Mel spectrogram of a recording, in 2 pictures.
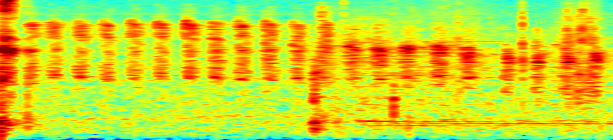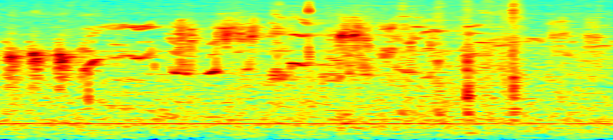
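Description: Faint birdsong. A fast run of high repeated chirps, about ten a second, gives way to warbling notes that rise and fall. A faint steady hum sits underneath from about a second and a half in.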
